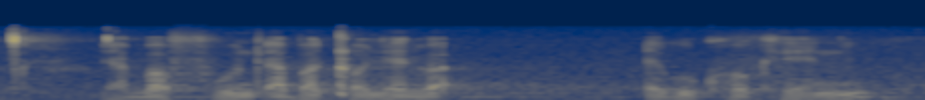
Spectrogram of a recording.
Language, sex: Zulu, male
